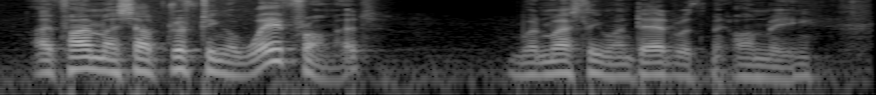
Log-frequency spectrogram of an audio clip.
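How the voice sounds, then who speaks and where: The voice has a Northern Irish accent, a dark, mellow tone, and lively intonation. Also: man. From Northern Ireland. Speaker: theology professor. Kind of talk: personal testimony.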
